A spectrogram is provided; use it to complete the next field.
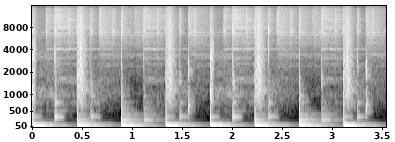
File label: Drums Techno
